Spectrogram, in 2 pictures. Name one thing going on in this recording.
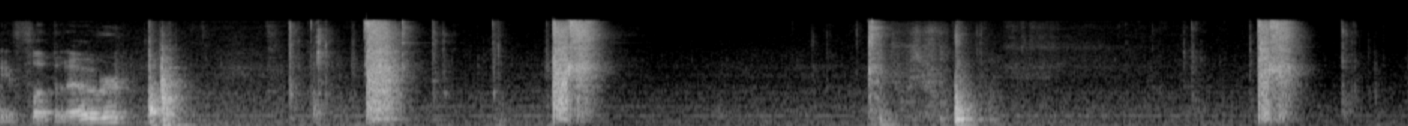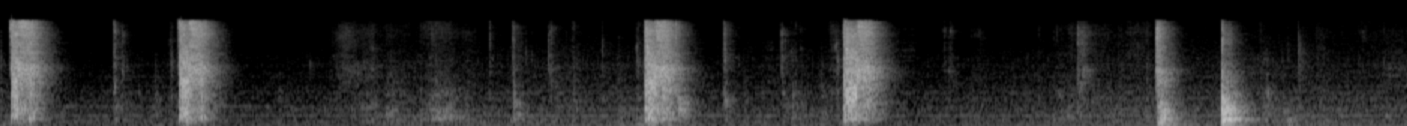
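A pneumatic nail gun fires nails with sharp, hissing bangs, one at a time.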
